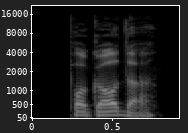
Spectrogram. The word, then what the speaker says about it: pogoda: In Polish, the next to last syllable of a word is always pronounced with the greatest stress. Try to read number 3. – Pogoda.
